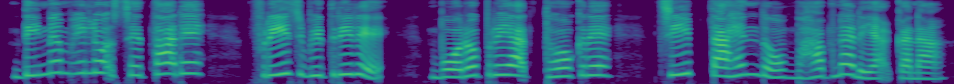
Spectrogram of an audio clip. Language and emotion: Santali, sad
